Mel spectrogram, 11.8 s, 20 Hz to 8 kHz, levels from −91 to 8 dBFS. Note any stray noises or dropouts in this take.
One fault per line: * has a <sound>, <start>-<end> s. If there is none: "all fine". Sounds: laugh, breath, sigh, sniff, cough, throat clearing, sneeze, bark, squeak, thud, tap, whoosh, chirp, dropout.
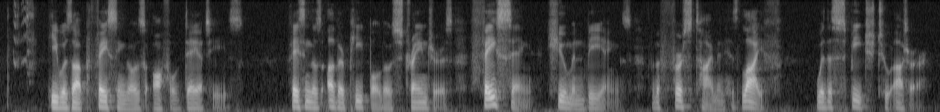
* has a squeak, 0.1-0.5 s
